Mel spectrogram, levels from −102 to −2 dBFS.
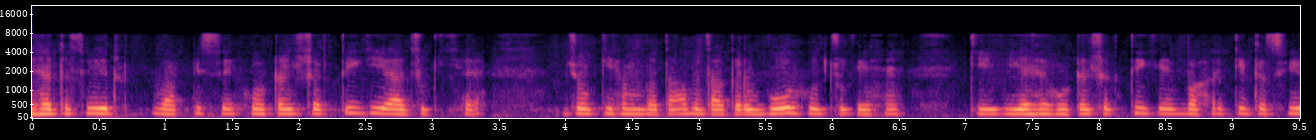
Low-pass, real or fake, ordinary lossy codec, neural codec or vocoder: none; fake; none; codec, 16 kHz, 4 kbps, FreqCodec, smaller model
